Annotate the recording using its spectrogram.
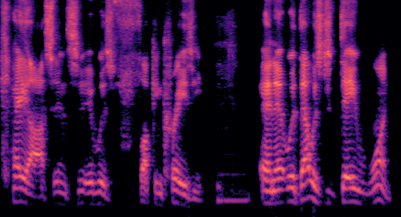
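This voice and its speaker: This New Jersey-accented man, a guest on an interview, has a mid-range voice with a breathy edge and talks a little slowly. His storytelling is casual and profane, full of acted-out quotes.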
